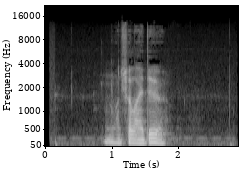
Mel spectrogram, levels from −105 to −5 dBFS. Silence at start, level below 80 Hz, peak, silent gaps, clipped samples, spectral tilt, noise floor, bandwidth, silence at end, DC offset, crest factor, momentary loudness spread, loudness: 0.15 s; -60 dBFS; -14 dBFS; none; under 0.1%; -6.5 dB/octave; -59 dBFS; 13.5 kHz; 1.05 s; under 0.1%; 18 dB; 11 LU; -30 LUFS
